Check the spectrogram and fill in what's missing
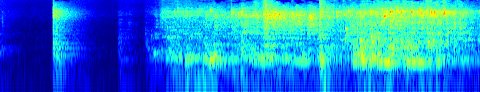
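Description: A Glacier Bay toilet flushes after a couple of brief clicks of the handle, then water rushes loudly and steadily close by and swirls down without fading.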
